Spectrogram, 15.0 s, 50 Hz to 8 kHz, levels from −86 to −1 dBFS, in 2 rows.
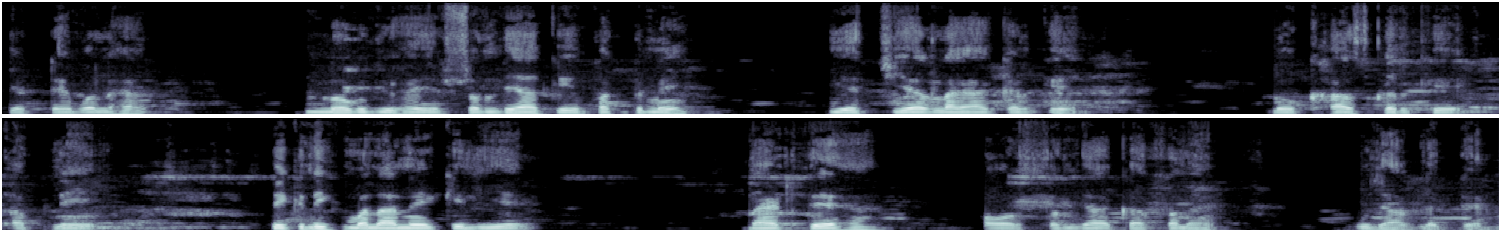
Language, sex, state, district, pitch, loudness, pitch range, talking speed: Hindi, male, Bihar, Samastipur, 130 Hz, -20 LUFS, 115-190 Hz, 130 wpm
